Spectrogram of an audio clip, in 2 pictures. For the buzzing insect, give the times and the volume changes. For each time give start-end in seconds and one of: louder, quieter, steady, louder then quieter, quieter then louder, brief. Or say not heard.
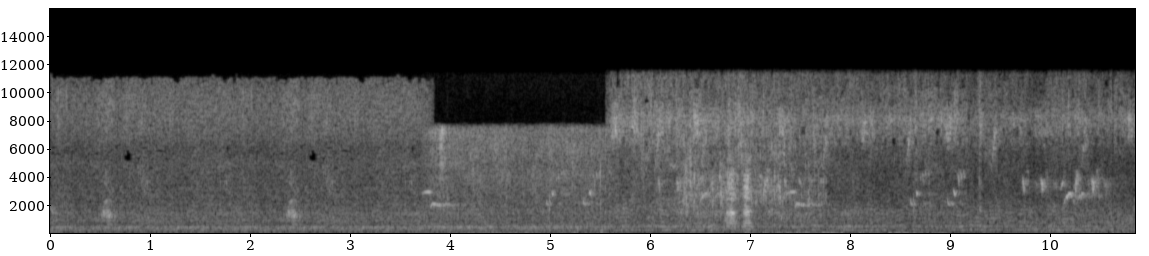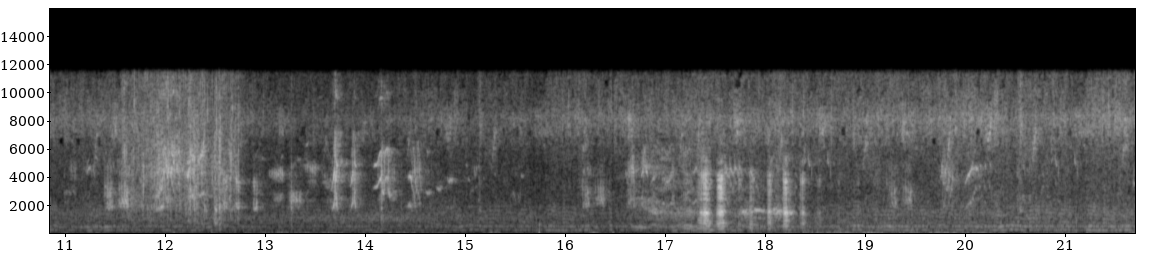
0.0-21.6 quieter then louder.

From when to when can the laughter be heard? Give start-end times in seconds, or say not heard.
6.0-7.2, 16.6-19.0.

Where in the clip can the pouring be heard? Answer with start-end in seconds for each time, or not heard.
6.2-7.8, 11.6-12.8.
